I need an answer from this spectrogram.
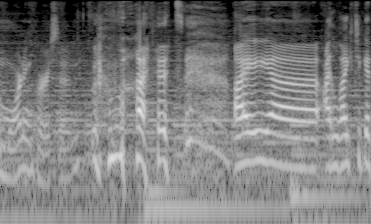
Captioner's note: laughter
